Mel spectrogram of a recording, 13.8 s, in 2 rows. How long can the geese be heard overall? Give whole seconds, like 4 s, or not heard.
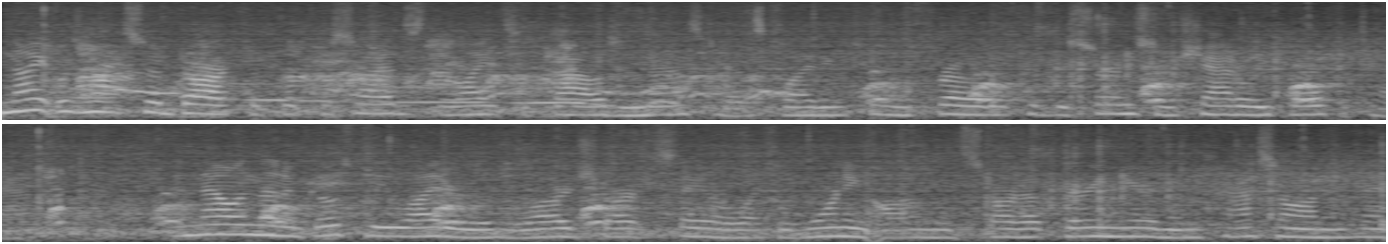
3 s.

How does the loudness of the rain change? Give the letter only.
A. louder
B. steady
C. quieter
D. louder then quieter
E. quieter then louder
B.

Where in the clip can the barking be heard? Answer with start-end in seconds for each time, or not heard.
0.3-10.2.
